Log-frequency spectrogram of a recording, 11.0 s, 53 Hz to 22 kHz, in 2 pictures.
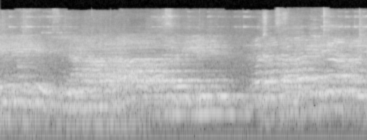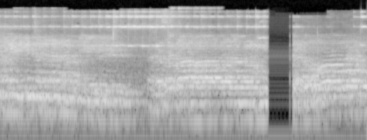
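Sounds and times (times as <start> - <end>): group singing: 0.0 - 11.0.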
